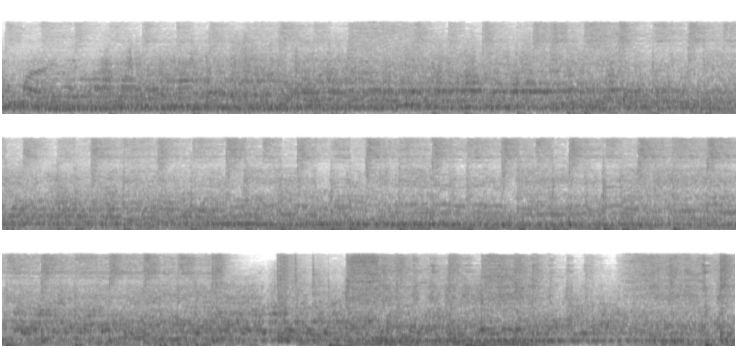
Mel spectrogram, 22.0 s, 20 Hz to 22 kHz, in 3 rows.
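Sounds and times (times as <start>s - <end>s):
race car engines: 0.0s - 22.0s
race car passing by: 0.0s - 22.0s
rock music with steady beat: 0.0s - 22.0s.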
